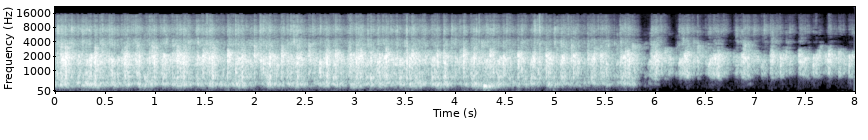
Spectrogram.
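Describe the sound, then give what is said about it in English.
An audience in a room gives a speaker a sustained round of applause, many hands clapping in a dense, steady patter that holds for several seconds before thinning slightly toward the end. “If we can please give a round of applause.”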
